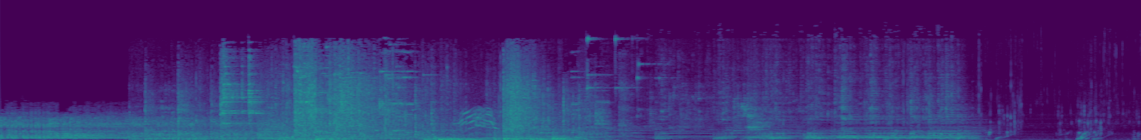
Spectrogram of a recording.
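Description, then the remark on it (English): Ice grinds and crushes against a tiny boat's hull in fog as the ice closes in and Superman tries to force a passage: a loud, sustained roar of cracking and splintering, then strained, groaning creaks of timber that taper off into faint crackles. “The ice is closing in. It's crushing the boat.”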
